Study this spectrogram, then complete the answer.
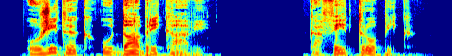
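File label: slovenian male voice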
